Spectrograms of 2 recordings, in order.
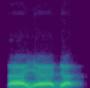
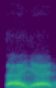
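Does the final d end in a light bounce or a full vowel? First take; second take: full vowel; bounce. First: The final d is followed by a full vowel. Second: The final d ends in a light bounce. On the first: The speaker calls it wrong. "tidak boleh sayada" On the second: The speaker calls it right. "qalqalah ya"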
